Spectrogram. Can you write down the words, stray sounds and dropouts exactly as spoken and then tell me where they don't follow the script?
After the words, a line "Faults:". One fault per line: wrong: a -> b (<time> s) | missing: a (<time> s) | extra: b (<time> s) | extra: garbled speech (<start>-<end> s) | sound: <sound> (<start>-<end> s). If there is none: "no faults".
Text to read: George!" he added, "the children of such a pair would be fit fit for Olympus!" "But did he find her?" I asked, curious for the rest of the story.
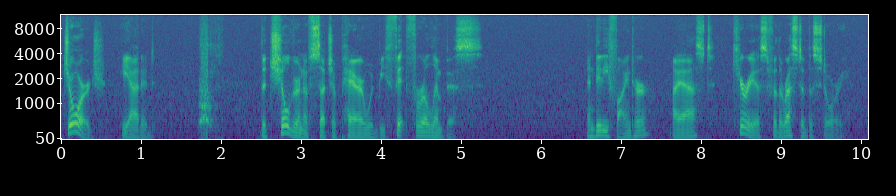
George!" he added, "the children of such a pair would be fit for Olympus!" "And did he find her?" I asked, curious for the rest of the story.
Faults:
sound: bark (1.7-2.0 s)
missing: fit (4.3 s)
wrong: But -> And (6.6 s)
